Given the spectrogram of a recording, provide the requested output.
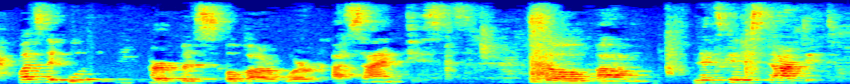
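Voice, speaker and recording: A woman speaks at a medium pitch with a Peruvian accent. Noticeable background noise and audible room echo are present. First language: Spanish. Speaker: professor. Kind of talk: lecture. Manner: hesitant, many fillers.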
